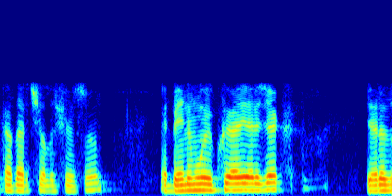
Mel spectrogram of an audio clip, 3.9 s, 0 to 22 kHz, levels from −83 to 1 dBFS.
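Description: Throughout, the speech sounds thin, buzzy and plainly synthetic, with nothing above about 3.8 kHz. That is the AMR narrowband mobile codec: 8 kHz sampling and a coarse vocal-tract model, with damage that points to a low mode near 7.4 kbps.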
